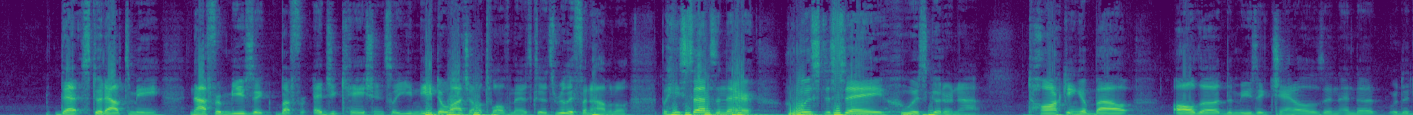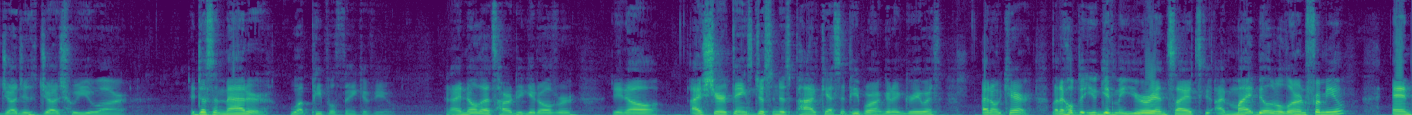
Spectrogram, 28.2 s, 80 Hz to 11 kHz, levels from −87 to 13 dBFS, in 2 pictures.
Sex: male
